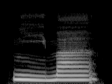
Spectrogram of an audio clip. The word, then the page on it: 你们: nǐ men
